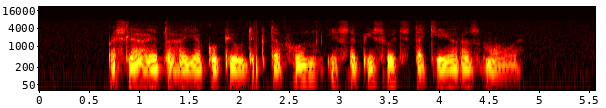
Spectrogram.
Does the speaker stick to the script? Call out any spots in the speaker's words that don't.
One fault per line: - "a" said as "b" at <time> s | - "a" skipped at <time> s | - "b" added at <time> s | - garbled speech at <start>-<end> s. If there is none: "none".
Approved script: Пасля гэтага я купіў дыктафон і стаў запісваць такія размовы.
- "стаў" skipped at 3.0 s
